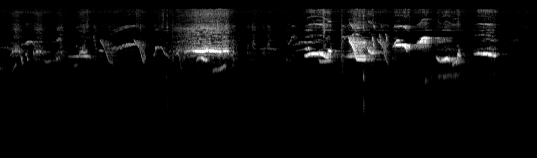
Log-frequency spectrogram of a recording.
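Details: Oriental magpie-robin in gacor song, used to set other magpie-robins singing: quieter sweet warbling with wavering whistled phrases, one buzzy burst, then clear rising and falling whistles.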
